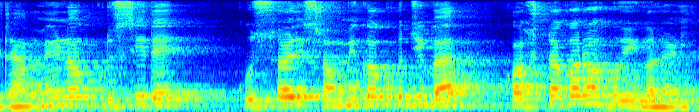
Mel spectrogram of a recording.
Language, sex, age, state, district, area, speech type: Odia, male, 45-60, Odisha, Dhenkanal, rural, spontaneous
